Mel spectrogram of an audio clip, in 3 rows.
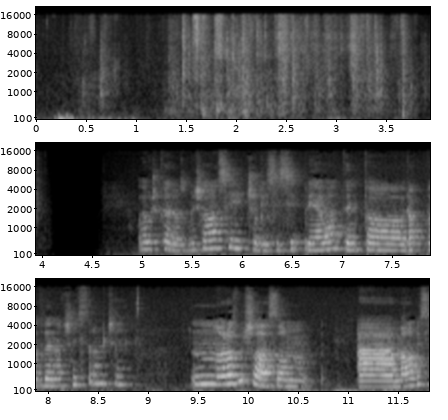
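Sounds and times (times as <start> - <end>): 
paper crinkling while wrapping a gift with tape: 0.1 - 4.1
speech: 5.0 - 11.8.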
